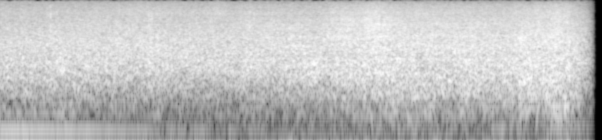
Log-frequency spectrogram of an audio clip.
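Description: Ocean surf: a steady rushing wash of waves with no music over it, which cuts off abruptly just before the end.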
